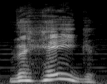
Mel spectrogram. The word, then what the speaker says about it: The Hague: It is The Hague in English, apparently. And apparently in Dutch, it's something like Den Hagen.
